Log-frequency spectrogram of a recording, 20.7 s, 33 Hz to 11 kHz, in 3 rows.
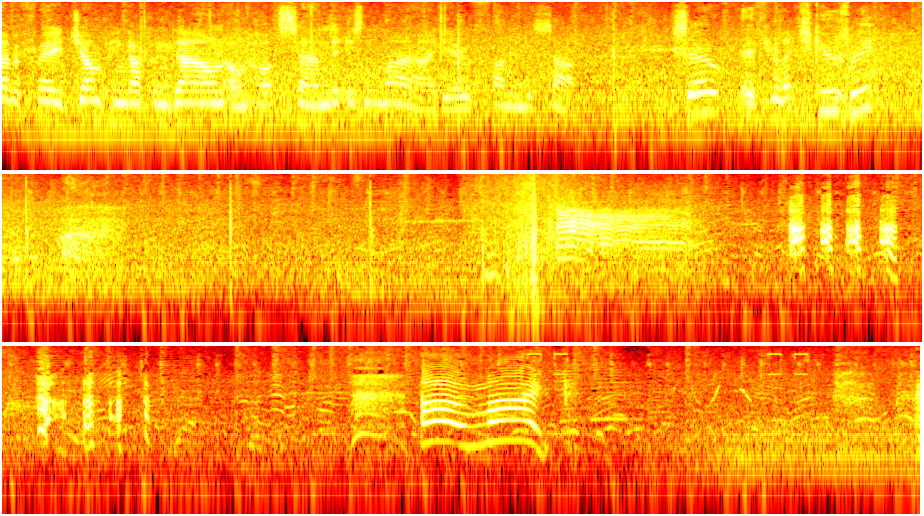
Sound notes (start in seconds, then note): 10.4 thuds; 11.0 laughs; 16.9 watch beeps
